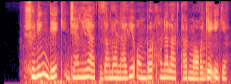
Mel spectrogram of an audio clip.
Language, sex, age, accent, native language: Uzbek, female, 19-29, Sirdaryo, Uzbek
